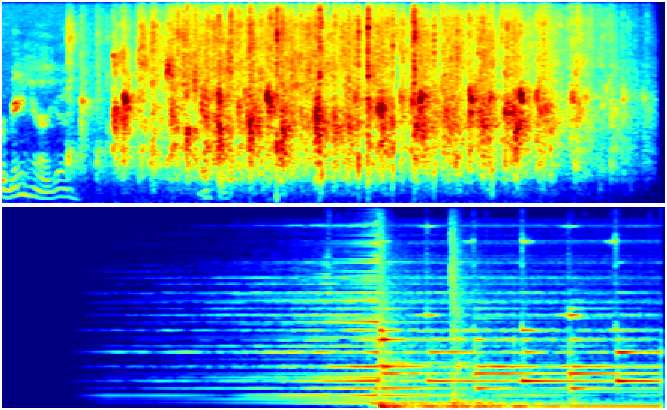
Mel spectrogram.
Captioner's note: applause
